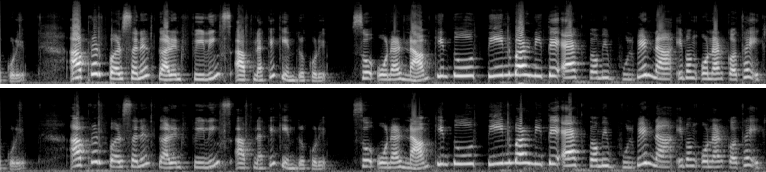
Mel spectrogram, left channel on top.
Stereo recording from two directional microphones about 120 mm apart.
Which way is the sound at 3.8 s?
15° left (ahead or behind).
